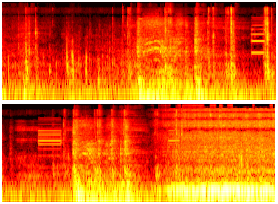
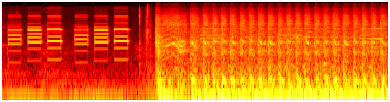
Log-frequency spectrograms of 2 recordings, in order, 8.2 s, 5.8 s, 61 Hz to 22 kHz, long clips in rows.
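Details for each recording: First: Pontiac GTO with original fuel pump reinstalled and reconnected to the regulator, fuel pressure at 50 psi, battery a little weak: several seconds of uneven cranking and stumbles, then it catches and settles into a steady, even idle; normal start and idle. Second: Pontiac GTO: pump heard coming on, a few chimes, then steady even cranking that never fires; gauge shows no fuel pressure, so crank-no-start from no fuel pressure.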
